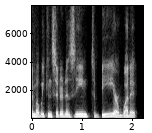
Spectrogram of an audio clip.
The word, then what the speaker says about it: zine: The one thing that we can clearly agree upon in regards to zines and what they are and how they're represented is the proper pronunciation is zine.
